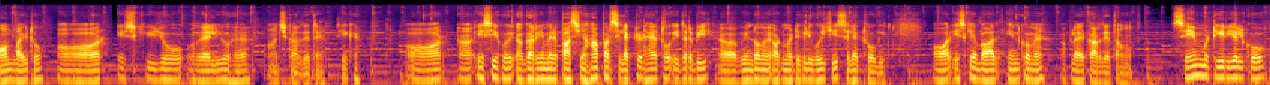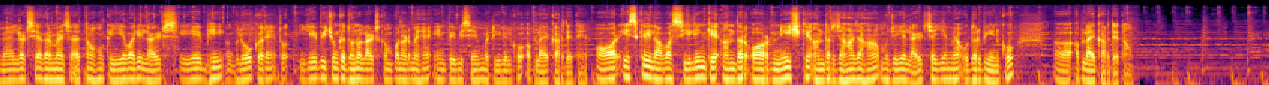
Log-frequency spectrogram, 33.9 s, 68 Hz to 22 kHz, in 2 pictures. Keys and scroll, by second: 3.4 Return, 15.2 space, 15.3 shift+b, 15.4 space, 16.3 shift+Escape, 22.2 b, 25.5 shift+b, 31.3-33.8 typing, 31.4 Escape, 32.4 Escape.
